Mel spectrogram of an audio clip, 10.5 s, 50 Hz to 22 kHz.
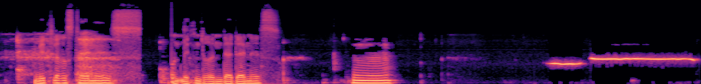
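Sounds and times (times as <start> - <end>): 
speech: 0.6 - 4.3, 5.3 - 6.0
person whistling: 8.3 - 10.5.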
